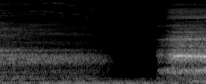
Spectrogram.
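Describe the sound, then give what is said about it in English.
A deep inhaling breath during a guided mindfulness breathing exercise: a soft, airy breath, then a brief silence, then a stronger, louder drawn-in breath. “So here we go. We're going to inhale.”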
